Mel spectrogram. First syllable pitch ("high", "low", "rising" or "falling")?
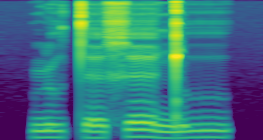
low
